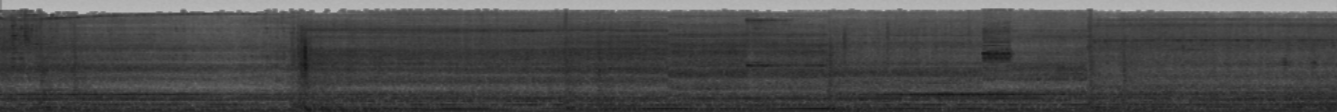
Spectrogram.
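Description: Heavy diesel engines of road-construction machinery and trucks running steadily, a low engine rumble that shifts abruptly three times.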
